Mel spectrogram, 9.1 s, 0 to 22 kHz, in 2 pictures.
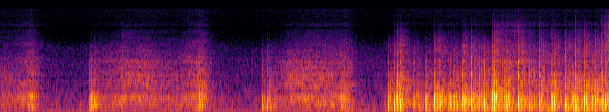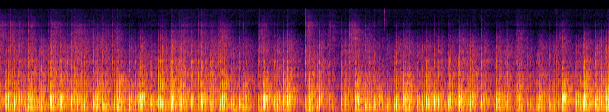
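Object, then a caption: Paper notebook pages. Long nails scratch and tap on the dotted paper pages of an open notebook. A few separate scratchy strokes with short pauses come first, then after about three seconds the tapping and scratching turns fast and dense, a steady papery crackle centered around 500 Hz that runs to the end.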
